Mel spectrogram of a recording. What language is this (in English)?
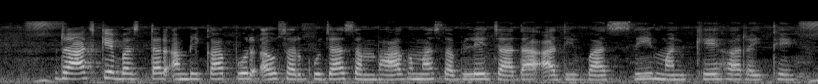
Chhattisgarhi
